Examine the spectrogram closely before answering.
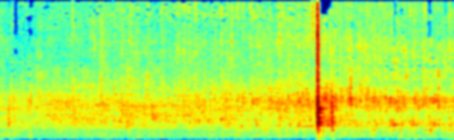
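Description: Small decorative pond fountain splashing steadily as its spout churns the water, with a single sharp click a little over three seconds in.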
